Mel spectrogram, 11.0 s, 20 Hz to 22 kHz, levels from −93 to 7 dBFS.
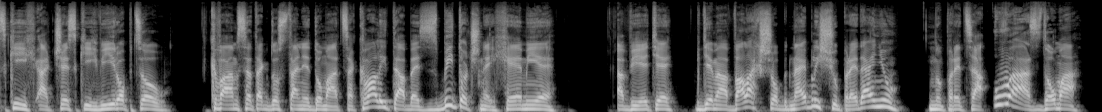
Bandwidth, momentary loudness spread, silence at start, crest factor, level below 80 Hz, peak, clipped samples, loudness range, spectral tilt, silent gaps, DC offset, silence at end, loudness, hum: over 20 kHz; 5 LU; 0 s; 16 dB; -44 dBFS; 0 dBFS; under 0.1%; 2 LU; -4 dB/octave; 1.81-2.01 s, 5.79-6.06 s, 9.14-9.22 s; under 0.1%; 0.25 s; -16 LUFS; none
